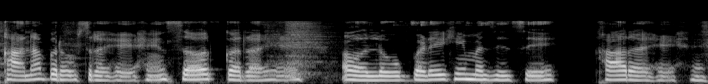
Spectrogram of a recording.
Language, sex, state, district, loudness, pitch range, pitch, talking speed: Hindi, female, Madhya Pradesh, Dhar, -15 LUFS, 195-220 Hz, 210 Hz, 135 wpm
